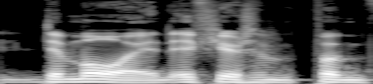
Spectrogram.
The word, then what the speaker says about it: Des Moines: S is silent. Both S's, right? – There's actually 14 S's in Des Moines. – Because it should be Des Moines. – Des Moines.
